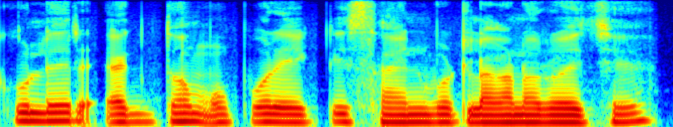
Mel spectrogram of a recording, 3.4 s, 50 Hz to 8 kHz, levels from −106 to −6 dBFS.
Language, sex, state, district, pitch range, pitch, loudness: Bengali, male, West Bengal, Cooch Behar, 125-140 Hz, 130 Hz, -15 LUFS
